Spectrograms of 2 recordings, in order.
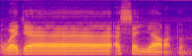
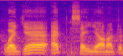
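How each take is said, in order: First: The t merges into a doubled s sound. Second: A t sound is heard before sayyaratun.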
